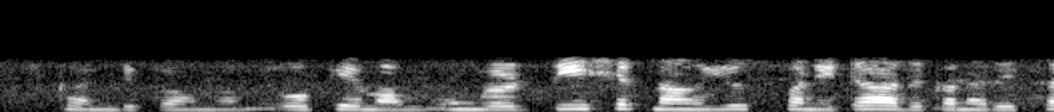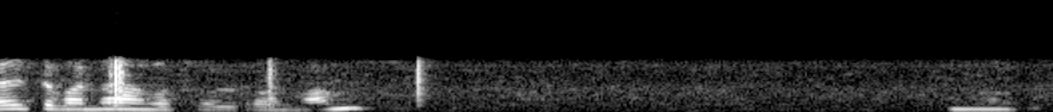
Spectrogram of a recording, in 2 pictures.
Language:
Tamil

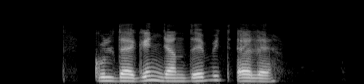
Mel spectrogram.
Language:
Bashkir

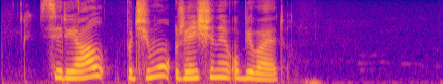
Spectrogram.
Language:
Russian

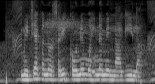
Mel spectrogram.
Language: Bhojpuri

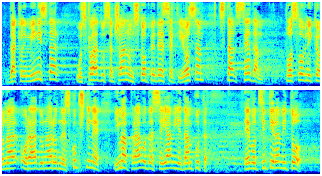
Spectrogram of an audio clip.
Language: Serbian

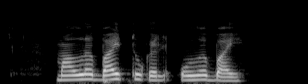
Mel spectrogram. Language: Bashkir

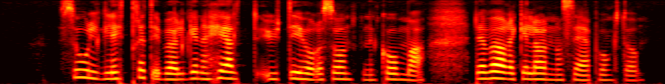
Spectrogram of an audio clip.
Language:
Norwegian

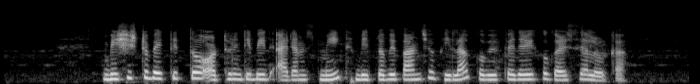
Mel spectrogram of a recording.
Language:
Bangla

